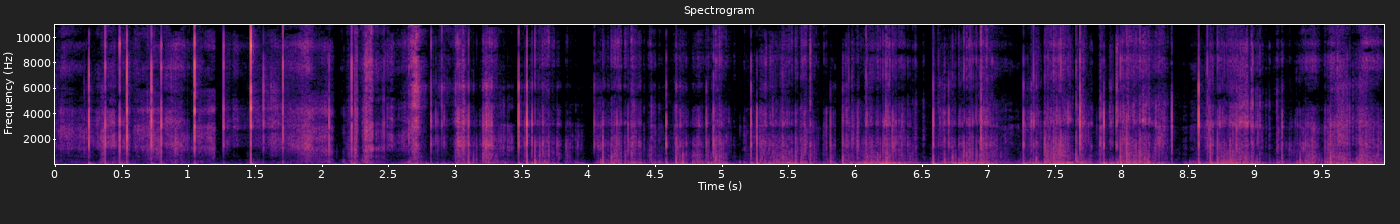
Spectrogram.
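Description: Long acrylic nails scratch and tap the bowl and handle of a small, solid, light wooden cooking spoon held close to the mic. Sharp, dry clicking taps open the clip, then give way to continuous bright, rasping scratches in uneven bursts. Each tap dies away almost instantly with no ring.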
